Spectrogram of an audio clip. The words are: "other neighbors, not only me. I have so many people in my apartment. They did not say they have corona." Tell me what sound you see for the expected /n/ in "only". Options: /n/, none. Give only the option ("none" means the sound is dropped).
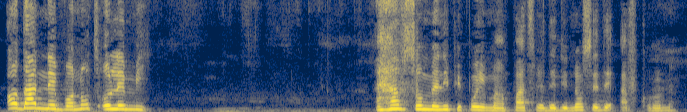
none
